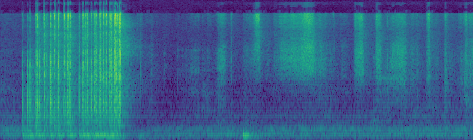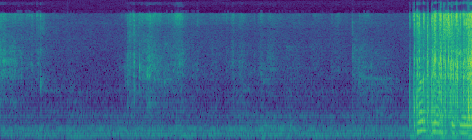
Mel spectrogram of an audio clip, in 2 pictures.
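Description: Stiff new Moonology Oracle cards riffled and shuffled in bursts, a crisp rapid flutter at the start and again at the end, with quieter handling in between.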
